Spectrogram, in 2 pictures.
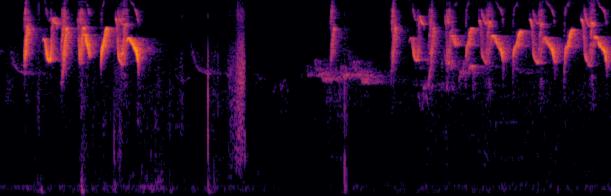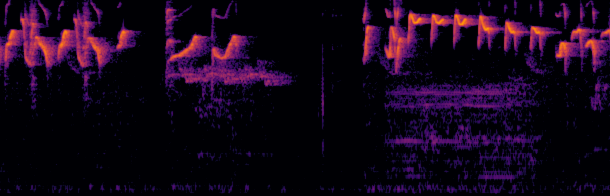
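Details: Sunbird of the wulung type used as a lure for other birds: bursts of sharp, high, downslurred chirps in fast runs, broken by short pauses and a few lower notes, ending in a brisk descending chirping sequence.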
